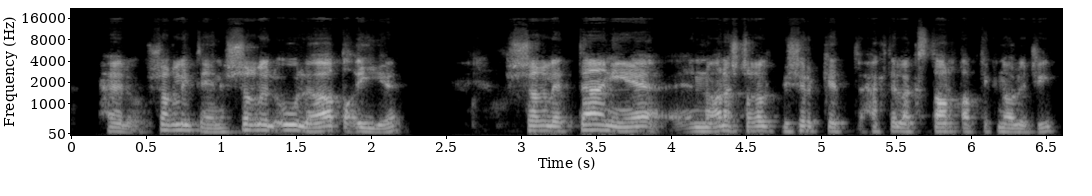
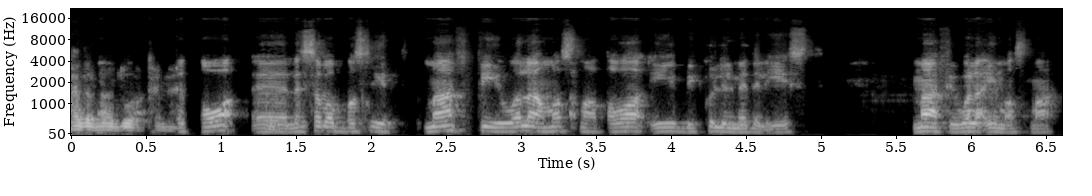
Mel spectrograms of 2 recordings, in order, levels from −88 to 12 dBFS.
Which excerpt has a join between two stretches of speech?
second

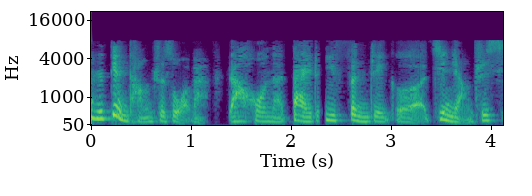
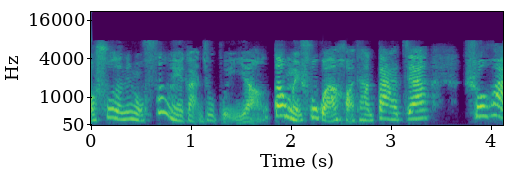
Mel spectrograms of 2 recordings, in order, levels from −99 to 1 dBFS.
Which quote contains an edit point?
first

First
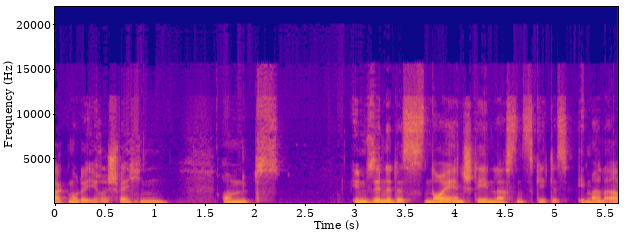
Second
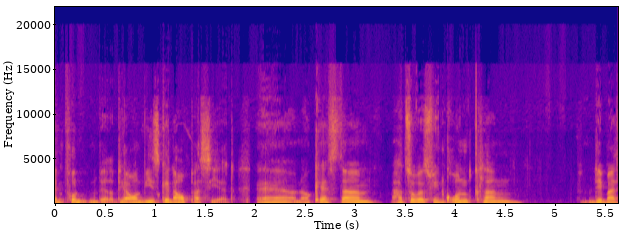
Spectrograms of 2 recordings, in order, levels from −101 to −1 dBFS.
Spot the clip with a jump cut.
second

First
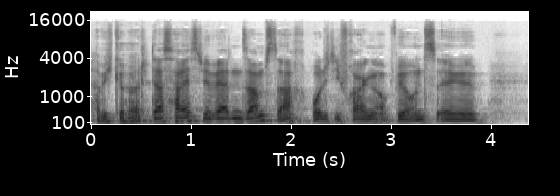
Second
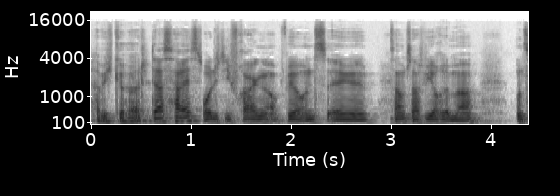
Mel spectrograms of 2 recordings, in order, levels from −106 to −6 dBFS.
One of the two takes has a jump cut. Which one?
second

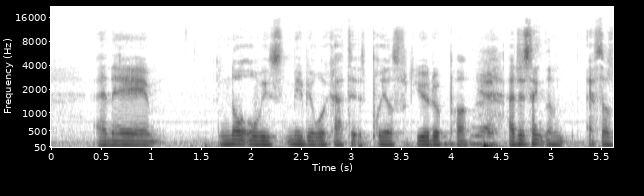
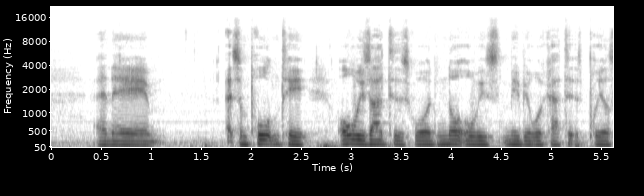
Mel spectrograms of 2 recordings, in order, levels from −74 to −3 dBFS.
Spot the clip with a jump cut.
first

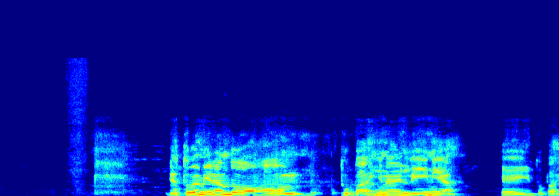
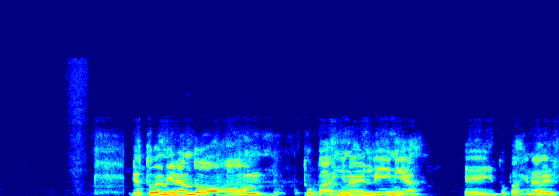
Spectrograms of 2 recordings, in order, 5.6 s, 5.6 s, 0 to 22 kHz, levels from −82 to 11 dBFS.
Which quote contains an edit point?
second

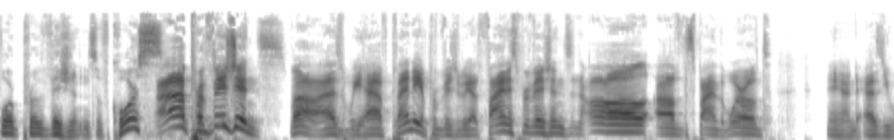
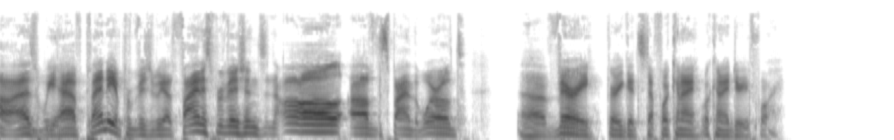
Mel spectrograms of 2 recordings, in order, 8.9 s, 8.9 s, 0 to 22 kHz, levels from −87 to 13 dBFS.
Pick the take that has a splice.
first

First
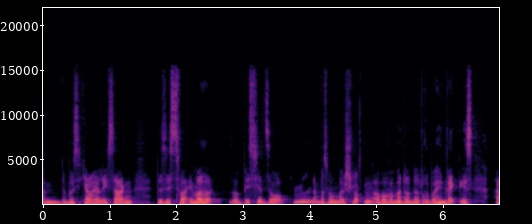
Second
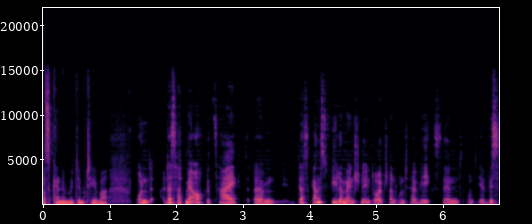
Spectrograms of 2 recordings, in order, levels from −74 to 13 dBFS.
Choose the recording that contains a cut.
second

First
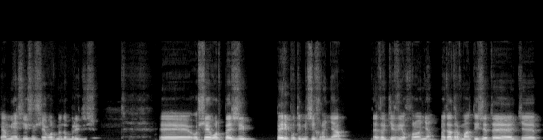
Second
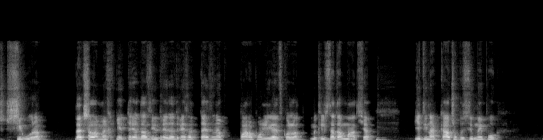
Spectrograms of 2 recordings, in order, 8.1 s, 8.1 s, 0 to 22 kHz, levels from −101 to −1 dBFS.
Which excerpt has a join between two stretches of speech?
second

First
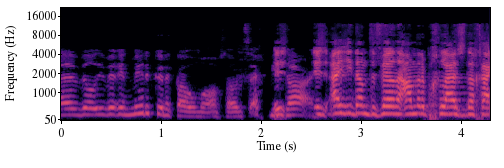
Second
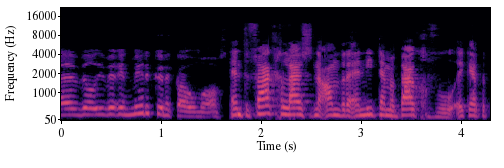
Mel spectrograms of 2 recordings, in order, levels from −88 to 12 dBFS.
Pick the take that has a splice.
second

